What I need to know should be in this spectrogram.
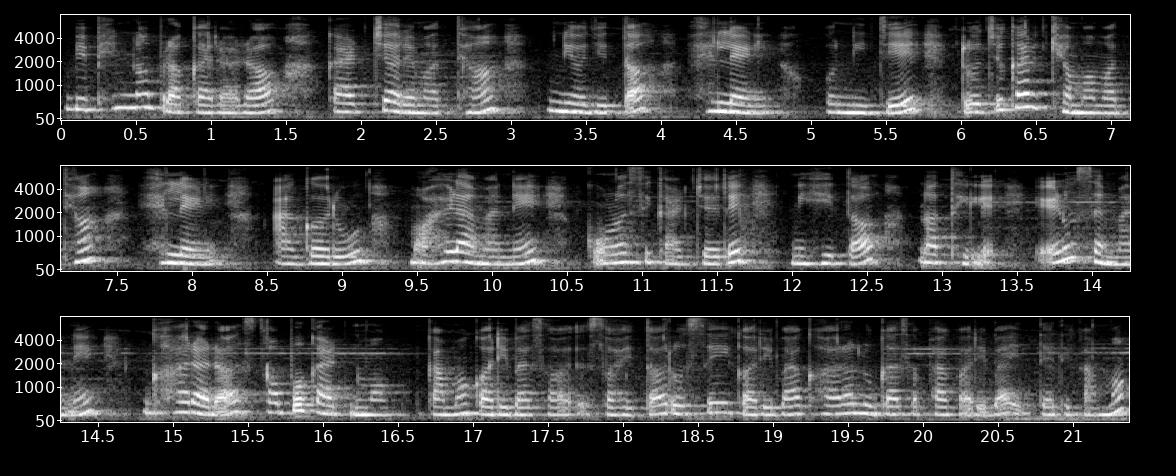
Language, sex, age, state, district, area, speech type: Odia, female, 30-45, Odisha, Jajpur, rural, spontaneous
